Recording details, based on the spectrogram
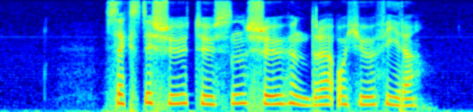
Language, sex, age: Norwegian, female, 33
